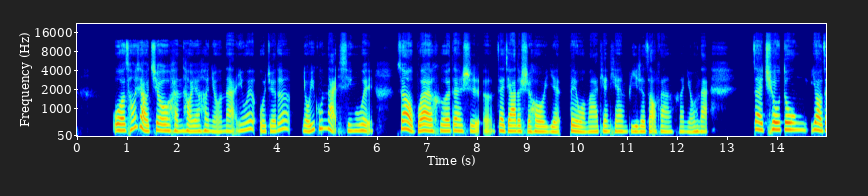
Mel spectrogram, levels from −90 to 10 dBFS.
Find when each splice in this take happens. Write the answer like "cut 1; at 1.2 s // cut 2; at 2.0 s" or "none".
cut 1; at 13.4 s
